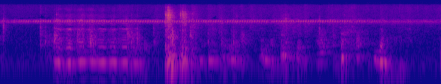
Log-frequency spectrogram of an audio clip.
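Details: Pet goat recorded by its owner, at one point trying to mount the person; one steady nasal bleat lasting about a second, then a run of short gurgling grunts and a brief rustling thud over a constant high electronic whine.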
